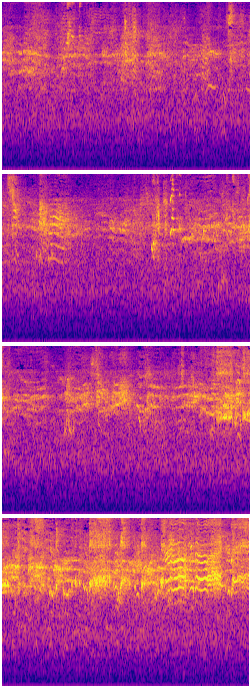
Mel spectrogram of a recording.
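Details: Many Tonga flying foxes squabbling as the colony returns to coastal roosting trees in early morning; rapid clicking squeaks and shrill chatter pour out nonstop, growing louder and denser toward the end.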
